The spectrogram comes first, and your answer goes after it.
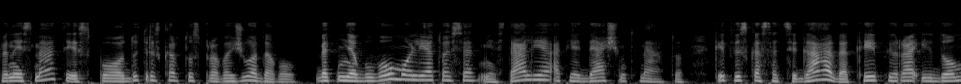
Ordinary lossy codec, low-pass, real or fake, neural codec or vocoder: MP3, 64 kbps; 7.2 kHz; real; none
